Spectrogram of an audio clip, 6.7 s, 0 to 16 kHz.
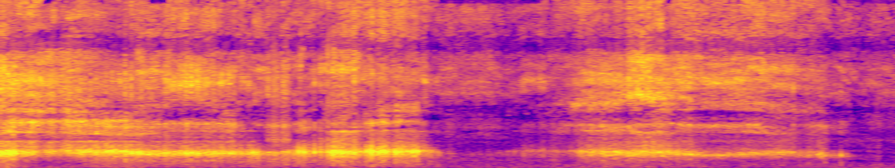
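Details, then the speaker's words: Dental suction during a root canal of maxillary second molar #15, after bleach irrigation of the canals: loud hissing, gurgling noise rising and falling as the vacuum clears water. "Okay, and a little water coming. Okay, we're gonna vacuum that."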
